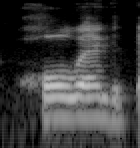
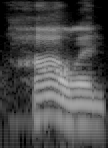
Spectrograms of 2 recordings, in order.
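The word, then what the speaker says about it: Højlund: Yeah, look, I mean, Hojlund, you don't pronounce the D. It's Hojlund.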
